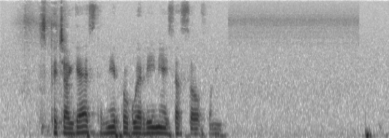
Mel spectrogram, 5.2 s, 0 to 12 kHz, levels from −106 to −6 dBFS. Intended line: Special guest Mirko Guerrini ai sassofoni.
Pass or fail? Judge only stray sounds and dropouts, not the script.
pass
